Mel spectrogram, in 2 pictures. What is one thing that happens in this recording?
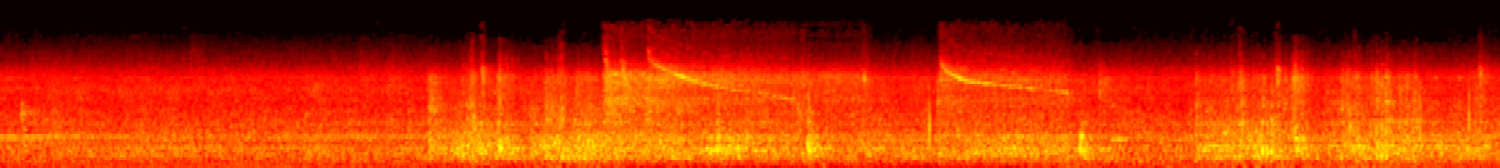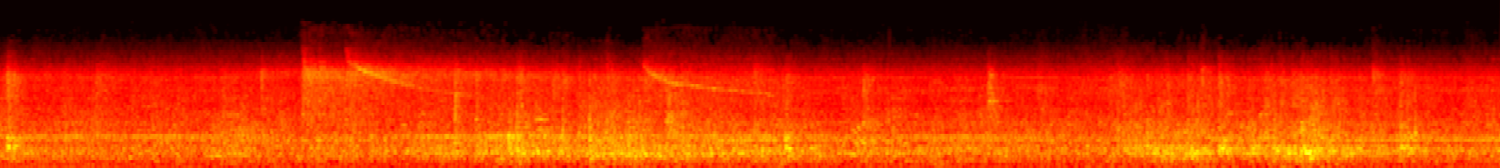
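A machine hums and clatters steadily.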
